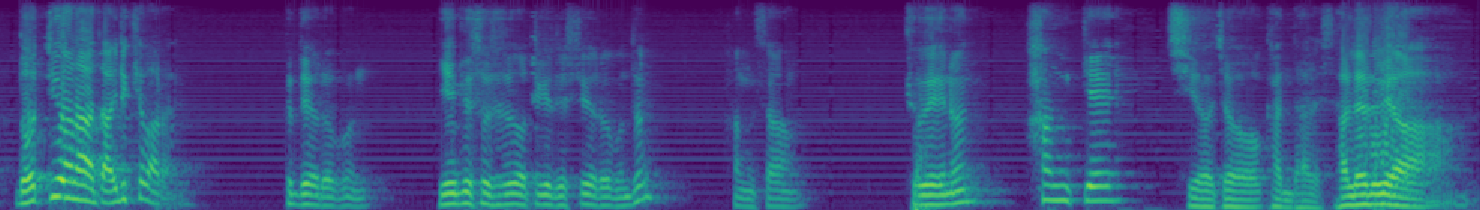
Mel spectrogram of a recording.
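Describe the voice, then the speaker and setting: A male pastor preaching a sermon, keeps putting questions to his congregation and acts out the voices he quotes. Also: a little high. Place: church sanctuary. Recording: dull lo-fi recording with mains hum.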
